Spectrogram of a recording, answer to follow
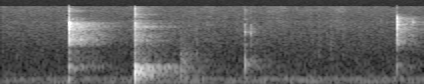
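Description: Two sharp knocks of hard objects about a third of a second apart, the second one louder with a short ring-out, then a fainter tap near the end, over a low steady hum.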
